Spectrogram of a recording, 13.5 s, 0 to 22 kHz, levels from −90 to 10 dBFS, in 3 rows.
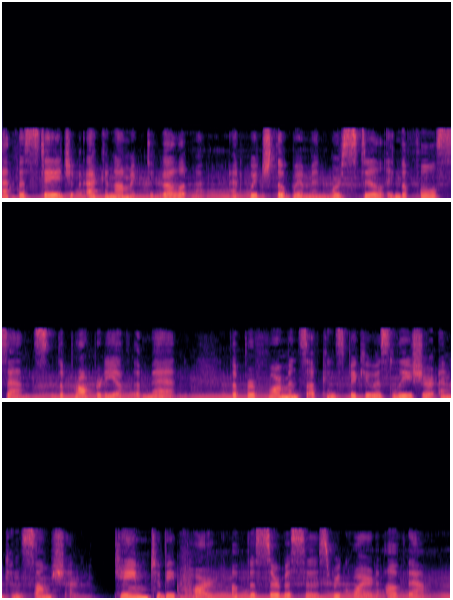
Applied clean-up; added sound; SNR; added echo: neural mask model RNNoise.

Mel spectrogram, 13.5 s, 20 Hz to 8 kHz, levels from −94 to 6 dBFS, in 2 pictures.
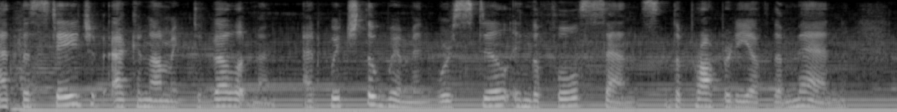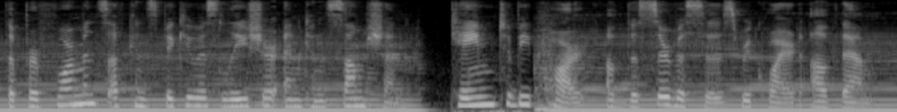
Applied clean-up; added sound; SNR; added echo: none; Musical instrument; 0 dB; none.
